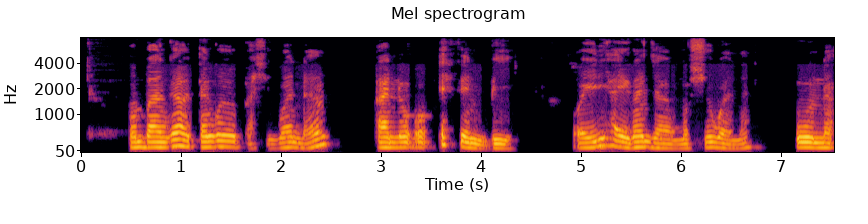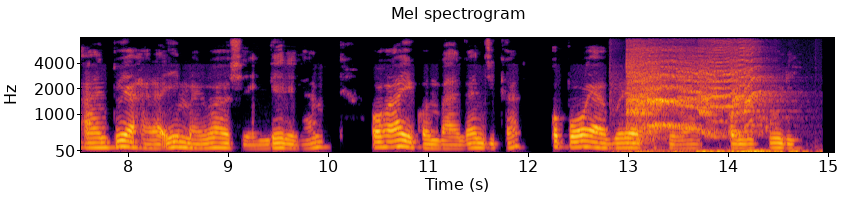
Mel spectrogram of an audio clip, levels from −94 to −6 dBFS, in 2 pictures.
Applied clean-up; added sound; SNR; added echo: none; Squeak; 2 dB; none.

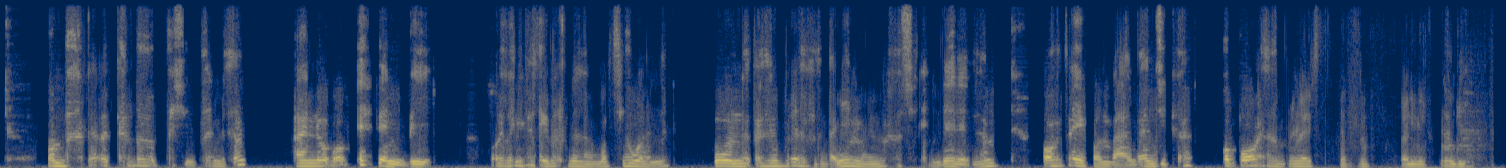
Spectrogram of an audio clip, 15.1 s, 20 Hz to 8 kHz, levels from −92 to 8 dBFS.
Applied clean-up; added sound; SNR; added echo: neural diffusion model UNIVERSE++.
